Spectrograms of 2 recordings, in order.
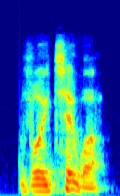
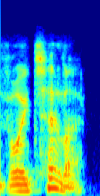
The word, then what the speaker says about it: Wojtyła: And we'd been recommended Wałęsa and Wojtyła. But the L in both those names has a bar through it, which means that it's actually pronounced like an English W rather than an English L.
